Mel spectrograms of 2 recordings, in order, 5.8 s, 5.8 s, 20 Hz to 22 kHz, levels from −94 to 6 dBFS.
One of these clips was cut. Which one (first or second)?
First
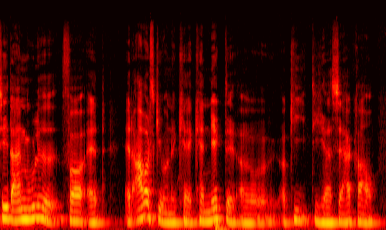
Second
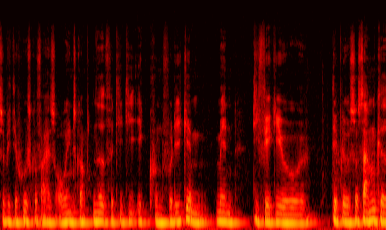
second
